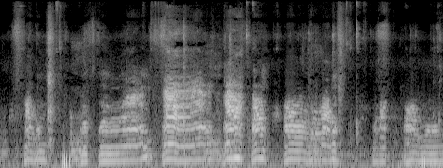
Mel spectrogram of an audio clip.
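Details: Pit bull foster sister playing with Marley indoors, a chain of Wookie-style moaning vocalizations, some rising, some wavering, about one per second, with a sharp knock or thump near the start.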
